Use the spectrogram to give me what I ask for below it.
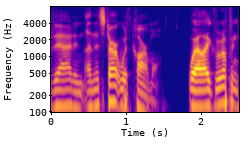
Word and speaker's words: Carmel: we start with carmel is it caramel or carmel how do you pronounce it carmel carmel new york um tell me about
